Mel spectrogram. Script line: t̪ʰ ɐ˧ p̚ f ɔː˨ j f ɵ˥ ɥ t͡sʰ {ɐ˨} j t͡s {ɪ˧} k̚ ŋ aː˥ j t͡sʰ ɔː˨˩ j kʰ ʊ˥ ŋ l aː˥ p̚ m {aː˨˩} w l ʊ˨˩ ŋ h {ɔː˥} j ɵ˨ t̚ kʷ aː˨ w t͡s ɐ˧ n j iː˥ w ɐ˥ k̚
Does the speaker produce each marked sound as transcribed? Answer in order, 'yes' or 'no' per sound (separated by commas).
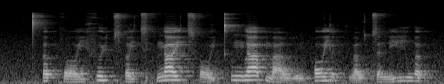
yes, yes, yes, yes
